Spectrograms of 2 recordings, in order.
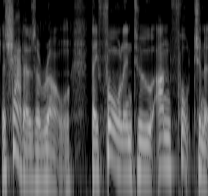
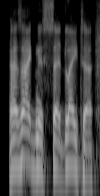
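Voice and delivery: ordinary delivery

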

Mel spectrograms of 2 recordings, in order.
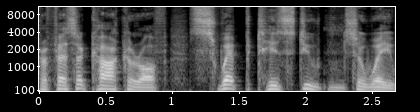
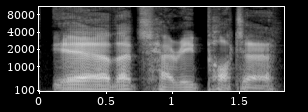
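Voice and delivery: growling voice; 3 dB louder than usual. A narrator's reading. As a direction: growl it out like a gruff old soldier. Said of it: "said a growling voice".

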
